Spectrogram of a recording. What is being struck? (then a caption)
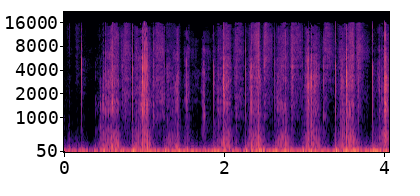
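Cardboard puzzle pieces scratched with a stylus. A stylus scratches the coating off thin cardboard pieces of a scratch-off jigsaw puzzle in quick strokes. Rapid, dry, rasping scrapes come in short, bright bursts over a dull low rumble, with almost no ring after each stroke.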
